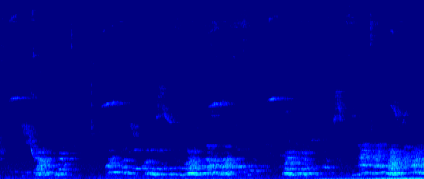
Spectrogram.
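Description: Birds calling in the background, domestic fowl among them, with short high chirps throughout. A low hum comes in about four seconds in.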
